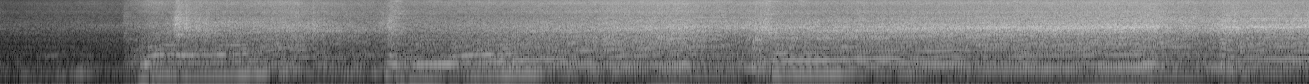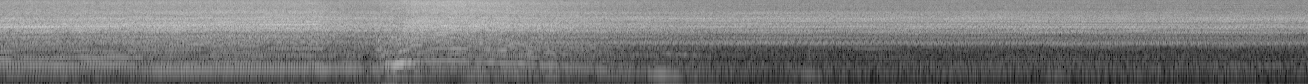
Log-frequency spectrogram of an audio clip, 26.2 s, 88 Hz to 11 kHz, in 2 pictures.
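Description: Infiniti G35's 3.5-litre V6 at full throttle on a chassis dyno, pulled up through the gears: the revs climb and drop back at each upshift, several times. About seventeen seconds in they peak and fall away, leaving a steady whirring hiss.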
